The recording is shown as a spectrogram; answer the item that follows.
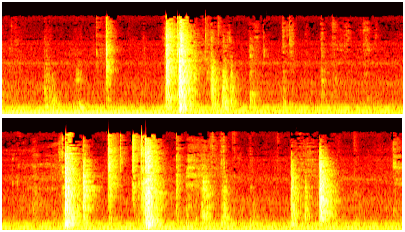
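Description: Meat cleaver knocking on a wooden cutting board as garlic cloves are struck with the blade: a quick pair of sharp knocks about two seconds in, a cluster of about four near the middle, and one more near the end.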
